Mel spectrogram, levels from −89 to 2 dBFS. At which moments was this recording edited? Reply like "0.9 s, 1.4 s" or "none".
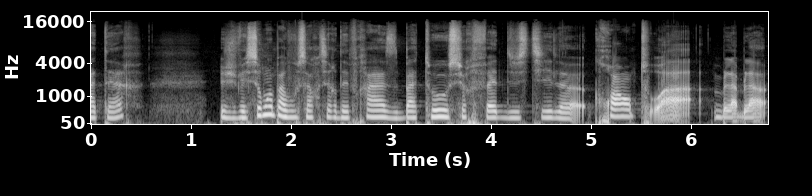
none

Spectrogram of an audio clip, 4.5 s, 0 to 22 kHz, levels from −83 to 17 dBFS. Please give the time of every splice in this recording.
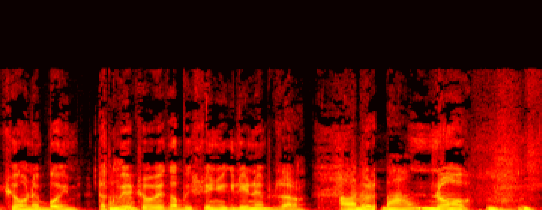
3.1 s

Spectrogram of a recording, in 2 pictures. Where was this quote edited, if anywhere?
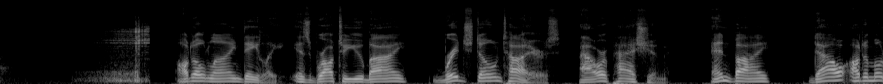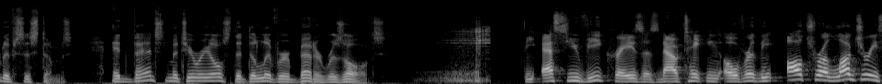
5.7 s

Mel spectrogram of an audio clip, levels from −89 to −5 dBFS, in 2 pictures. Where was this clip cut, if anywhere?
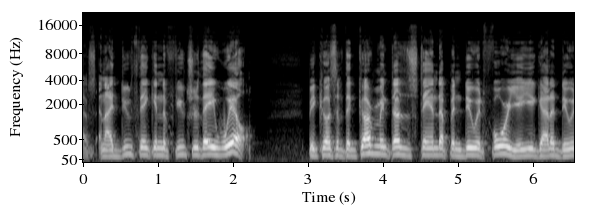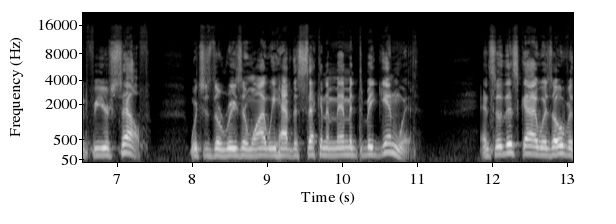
none

